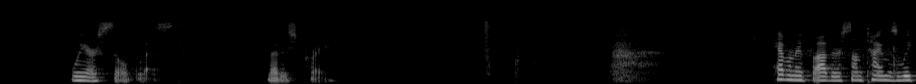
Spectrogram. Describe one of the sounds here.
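An elderly woman speaks calmly into a microphone, with pauses.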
